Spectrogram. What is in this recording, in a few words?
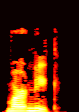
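"martinique", British English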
